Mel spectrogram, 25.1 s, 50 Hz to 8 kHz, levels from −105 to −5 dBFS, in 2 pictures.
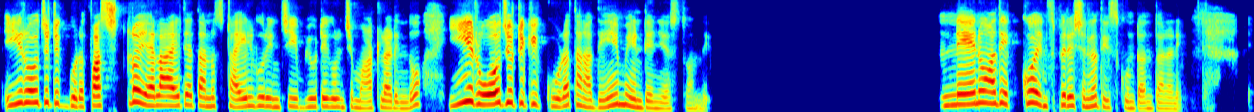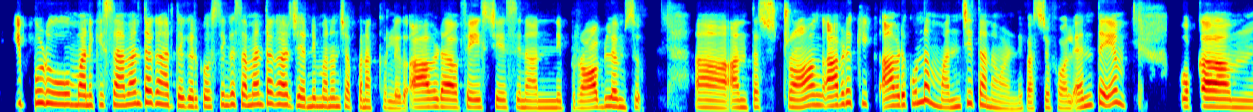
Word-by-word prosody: ఈరోజుటికి 315 -3 +1
గూడా 210 -1 -1
ఫస్ట్‌లో 245 +7 +3 0.2
ఎలా 245 0 +3
అయితే 250 +2 -2
తను 220 -1 -3
స్టైల్ 215 0 -3
గురించి 215 -1 -4
బ్యూటీ 210 +1 -3
గురించి 200 -1 -6
మాట్లాడిందో, 175 +4 -6 0.5
ఈ - - +10
రోజుటికి 285 +1 +5
కూడా 220 +4 -2
తను 235 - -2
అదే 190 +4 -5 0.2
మెయిన్‌టైన్ 180 -6 -5
చేస్తుంది.‌ 80 - -17 2.5
నేను 280 +3 +5
అది 295 0 0
ఎక్కువ 310 +4 0
ఇన్స్పిరేషన్‌గా 230 -1 -2
తీసుకుంటాను, 170 -3 -10
తనని. 150 -2 -12 0.9
ఇప్పుడు 305 +3 -1 0.3
మనకి 255 0 +1
సమంత 275 +5 +2
గారి 270 -2 0
దగ్గరికొస్తే, 215 +1 -4
ఇంక 275 +2 -2
సమంత 270 +3 +1
గారి, 265 -2 +2
జర్నీ 220 -1 -1
మనం 215 +1 -3
చెప్పనక్కర్లేదు. 185 -4 -7
ఆవిడ 205 +1 +2 0.2
ఫేస్ 195 -1 -1
చేసినన్ని 180 -2 -6
ప్రాబ్లమ్స్ 195 +3 0 0.7
ఆహ్, 185 -2 +1
అంత 190 +1 -5
స్ట్రాంగ్ 220 +6 0
ఆవిడకి 290 +4 0 0.2
ఆవిడకున్న 285 +9 +1 0.2
మంచితనం 210 - -3
అండి. 145 +1 -15
First 160 +3 -5
of 180 - -27
all. 170 0 -7
అంతే, 250 +5 -1 0.8
ఒక 205 - -12 0.3
హ్మ్, 195 -1 -6
215 Hz, 125 wpm, -21 LUFS, 190-260 Hz, 2.5 s, ఈ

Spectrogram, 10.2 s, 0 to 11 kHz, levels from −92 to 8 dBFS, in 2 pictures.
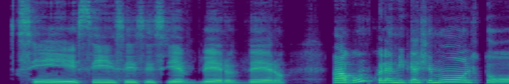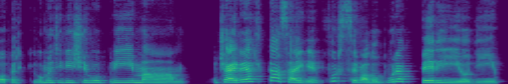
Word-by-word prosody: Sì, 190 -1 0
sì, 205 +1 -1
sì, 195 0 -1
sì, 195 0 -3
sì, 190 0 -3
è 185 -1 +2
vero, 175 -1 +1
è - - -11
vero. 175 -1 -1 0.4
No, 235 -2 +7
comunque 320 - -1
lei 230 0 +3
mi 220 -1 0
piace 215 +3 0
molto, 265 -8 +1
perché 205 0 -11
come 215 +3 -5
ti 240 - -9
dicevo 235 -1 -4
prima 215 -7 -2 0.4
cioè, 255 +3 +6
in - - +8
realtà 340 +7 +2
sai 230 -1 +3
che 205 +2 -3
forse 405 - -4
vado 200 0 +1
pure 280 +11 -1
a 340 0 -4
periodi. 190 - -1
210 Hz, 175 wpm, -23 LUFS, 190-245 Hz, 0.4 s, in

